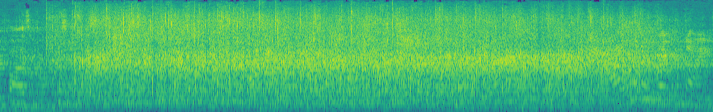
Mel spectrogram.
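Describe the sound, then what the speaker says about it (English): Large audience at an Arizona gathering gives a sustained round of applause, thick even clapping swelling in and holding loudly for several seconds before tapering slightly. "Let's give everyone a big round of applause one more time."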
